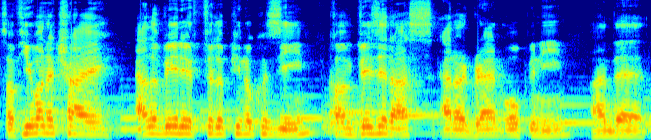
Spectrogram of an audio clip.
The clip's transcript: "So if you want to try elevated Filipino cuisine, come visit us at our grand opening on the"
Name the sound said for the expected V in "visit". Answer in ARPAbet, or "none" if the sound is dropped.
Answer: V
